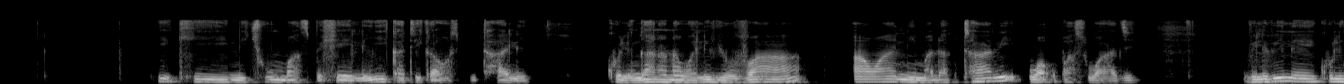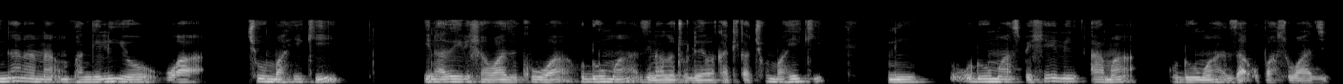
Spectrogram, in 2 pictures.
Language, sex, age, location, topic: Swahili, male, 25-35, Kisumu, health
